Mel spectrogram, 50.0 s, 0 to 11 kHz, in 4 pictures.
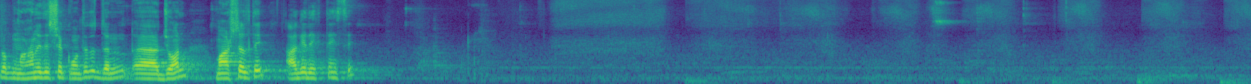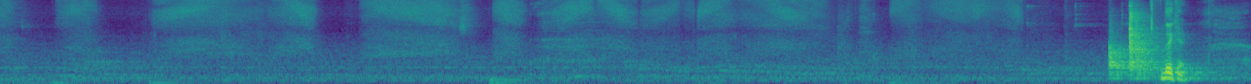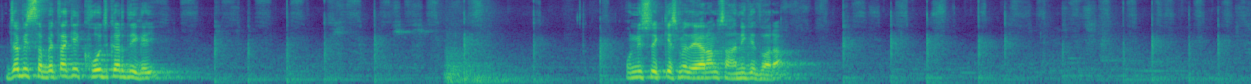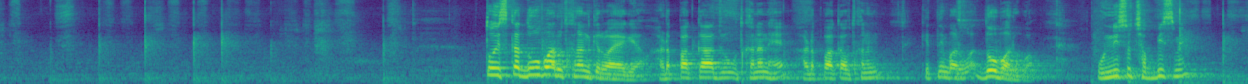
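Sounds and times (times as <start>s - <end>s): duster rubbing on chalkboard: 5.5s - 22.8s, 26.1s - 31.3s, 33.0s - 41.6s, 49.2s - 50.0s.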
